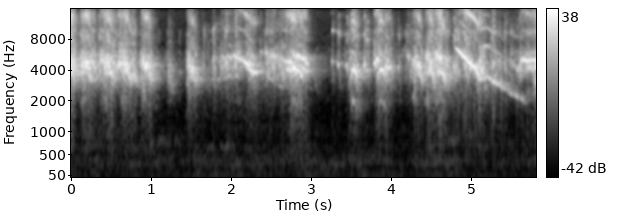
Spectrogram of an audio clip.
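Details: Several sparrows chirping, bursts of high overlapping chirps broken by short gaps, with a clear downward-sliding whistled note near the end.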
